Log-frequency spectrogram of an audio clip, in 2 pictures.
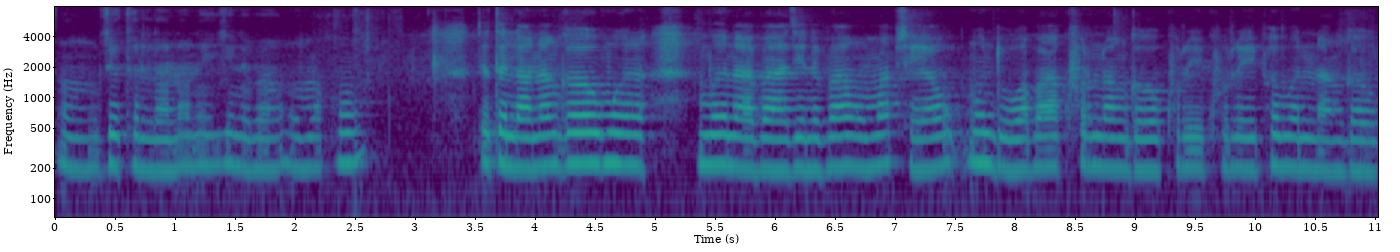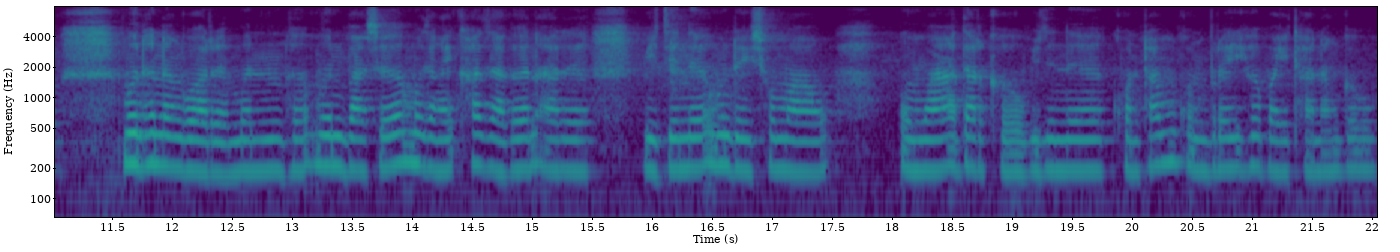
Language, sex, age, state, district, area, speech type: Bodo, female, 45-60, Assam, Kokrajhar, rural, spontaneous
